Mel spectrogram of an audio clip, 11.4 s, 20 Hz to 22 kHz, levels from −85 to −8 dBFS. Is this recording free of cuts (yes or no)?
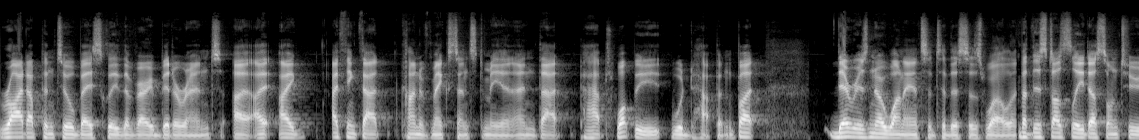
no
